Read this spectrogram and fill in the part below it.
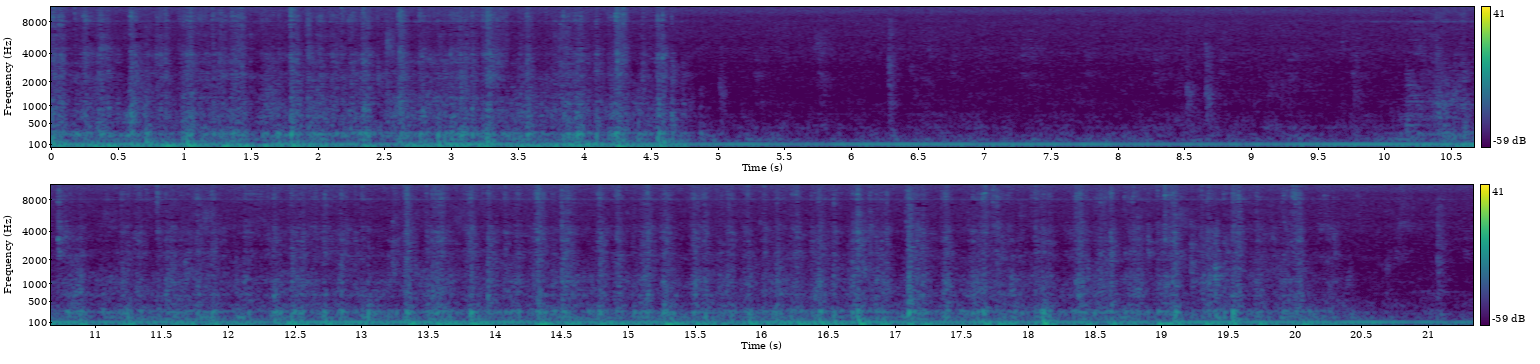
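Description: Wet laundry sloshes and thumps as a washing machine drum turns.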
